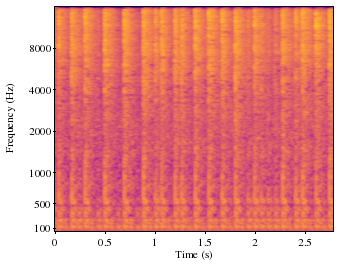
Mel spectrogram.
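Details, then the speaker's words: Honda FL250 single-cylinder, ice cold start with fresh fuel and battery: steady thump at about five or six beats a second, evenly spaced with no misses; normal cold start idle, running fantastic. "Oh man, she's alive. Running fantastic."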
